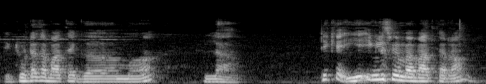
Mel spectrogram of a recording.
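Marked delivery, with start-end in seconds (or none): 0.8-2.4 very slow, softer, drawn-out गमला; slow demo word. Shown as a demonstration. Teacher modelling गमला slowly, very slow and soft. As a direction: stretch गमला out slowly for the class. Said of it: "मान लीजिए लिखना है गमला".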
